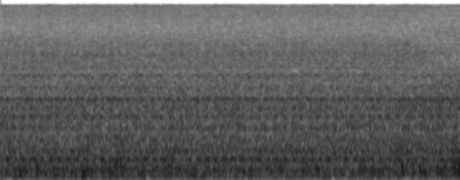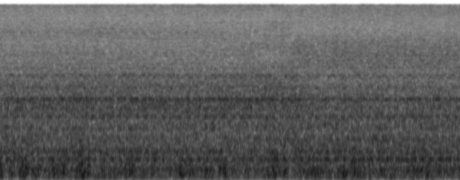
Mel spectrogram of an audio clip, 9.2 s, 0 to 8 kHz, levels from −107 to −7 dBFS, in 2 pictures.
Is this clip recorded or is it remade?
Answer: recorded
